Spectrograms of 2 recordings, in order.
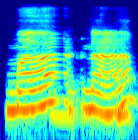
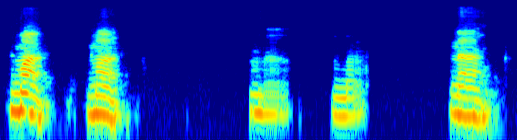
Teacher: the airstream passes through the nasal cavity, right? And goes out of the body through the nose. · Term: nasals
